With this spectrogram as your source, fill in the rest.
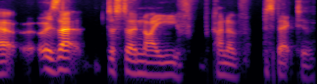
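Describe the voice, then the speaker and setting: A man's voice with vocal fry. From overseas. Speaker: podcast host. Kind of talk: interview. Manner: halting.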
